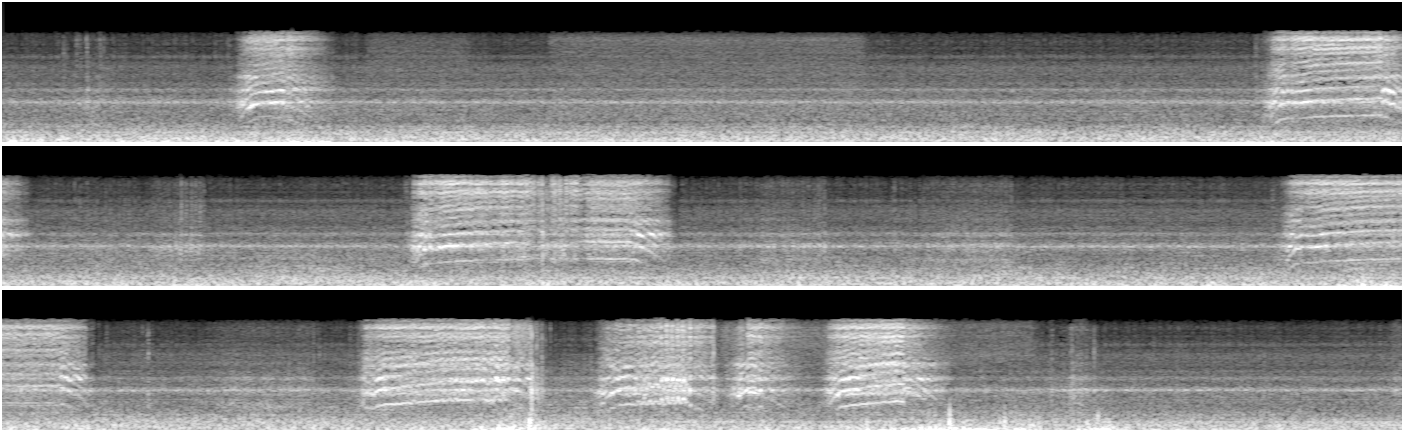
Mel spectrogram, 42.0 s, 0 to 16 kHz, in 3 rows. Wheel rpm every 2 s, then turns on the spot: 0, 30, 0, 0, 0, 0, 80, 30, 0, 130, 50, 10, 0, 80, 60, 20, 100, 80, 50, 0, 0.
14-16 20-24 28-30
